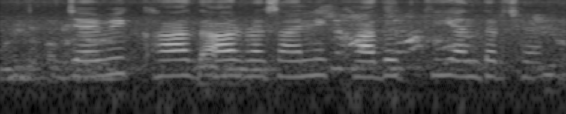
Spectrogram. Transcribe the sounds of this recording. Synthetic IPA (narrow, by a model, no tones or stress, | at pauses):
d͡ʒəːʋɪkʰːaːd̪aːɾːəsaːjnɪkʰːaːd̪ot̪kiə̃nt̪əɾt͡ʃʰɛː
